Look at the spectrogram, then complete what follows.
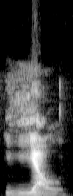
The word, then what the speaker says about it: Yahweh: In order to help the reader pronounce God's name correctly, they transliterated the Most High's name with the Greek characters Iota, Alpha, Omega, written in Greek, pronounced Yahweh.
